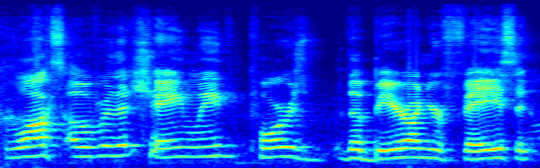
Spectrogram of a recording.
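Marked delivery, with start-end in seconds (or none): none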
